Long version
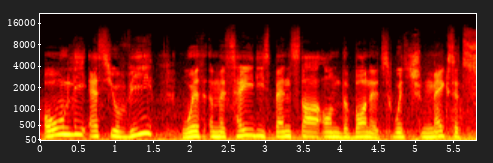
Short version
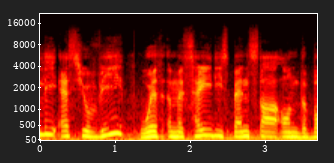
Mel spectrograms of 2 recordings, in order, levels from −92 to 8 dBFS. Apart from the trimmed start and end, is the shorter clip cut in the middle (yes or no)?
yes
